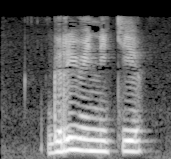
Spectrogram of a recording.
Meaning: nominative/accusative plural of гри́венник (grívennik)
- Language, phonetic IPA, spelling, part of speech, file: Russian, [ˈɡrʲivʲɪnʲ(ː)ɪkʲɪ], гривенники, noun, Ru-гривенники.ogg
